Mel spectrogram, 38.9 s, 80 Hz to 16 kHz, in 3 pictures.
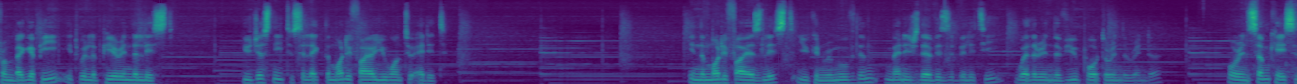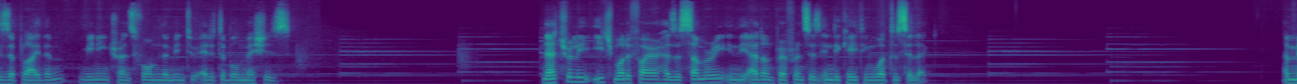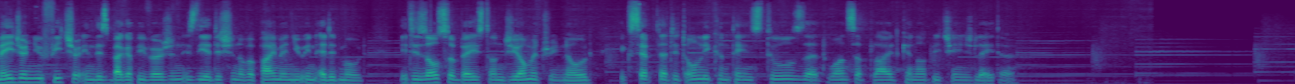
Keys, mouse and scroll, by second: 1.9 click, 2.5-4.5 drag, 5.3-7.4 drag, 8.4 click, 10.1-11.4 shift+drag, 14.8 click, 15.8 click, 16.7 click, 17.8 click, 25.5 click, 26.0 a, 26.5 x, 28.2 shift+s, 28.2 shift+a, 30.4 KP_Decimal, 31.7-32.2 middle drag, 36.7 click, 37.5 Tab.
